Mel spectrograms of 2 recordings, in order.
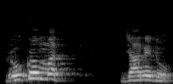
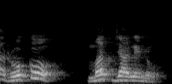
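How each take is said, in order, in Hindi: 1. विराम mat के ठीक बाद है। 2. विराम roko के ठीक बाद है। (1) "इसी कॉमा को हम कहीं और लगाते हैं" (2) "जैसे रोको के बाद लगाया कॉमा"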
